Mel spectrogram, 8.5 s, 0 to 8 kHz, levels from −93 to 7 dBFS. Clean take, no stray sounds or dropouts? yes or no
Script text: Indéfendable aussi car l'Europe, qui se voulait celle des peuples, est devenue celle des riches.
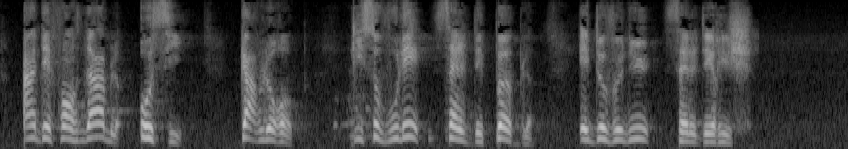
yes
